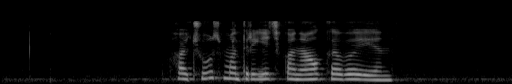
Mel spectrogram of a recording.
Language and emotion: Russian, neutral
